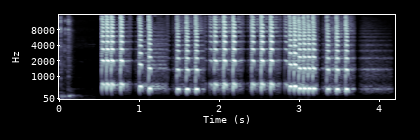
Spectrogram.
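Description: Big room synthesizer lead playing a fast staccato riff: square-wave synth notes layered with a short bright noise click on each note, very bubbly with a lot of click. It starts about half a second in and stops just before the end.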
